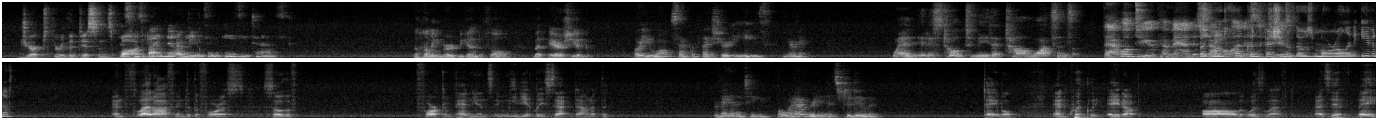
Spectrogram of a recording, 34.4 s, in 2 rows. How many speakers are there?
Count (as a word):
eight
